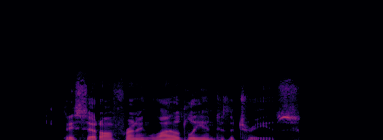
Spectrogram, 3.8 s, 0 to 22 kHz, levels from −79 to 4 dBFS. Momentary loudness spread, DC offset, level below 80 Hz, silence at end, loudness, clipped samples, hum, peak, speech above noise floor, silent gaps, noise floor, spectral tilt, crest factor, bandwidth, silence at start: 10 LU; under 0.1%; -72 dBFS; 0.8 s; -46 LUFS; under 0.1%; none; -26 dBFS; 38 dB; none; -84 dBFS; -4 dB/octave; 22 dB; 14 kHz; 0.65 s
